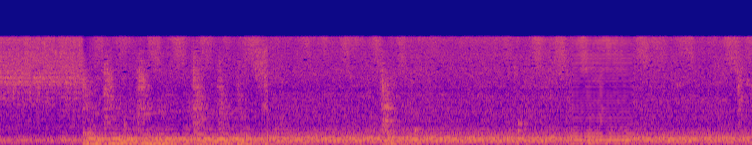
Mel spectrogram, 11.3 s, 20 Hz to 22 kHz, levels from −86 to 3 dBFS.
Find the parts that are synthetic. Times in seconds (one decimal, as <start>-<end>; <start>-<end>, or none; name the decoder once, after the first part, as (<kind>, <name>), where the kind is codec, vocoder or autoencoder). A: 8.6-9.5 (vocoder, HiFi-GAN)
